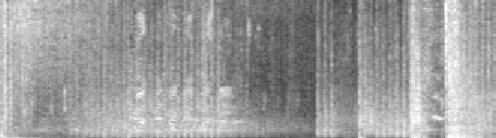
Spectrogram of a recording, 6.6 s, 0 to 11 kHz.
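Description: M249 light machine gun in Battlefield 4 on the Zavod 311 map, firing rapid sustained bursts with sharp rattling reports, then a few separate loud cracks, alongside faint game sounds and brief talk.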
